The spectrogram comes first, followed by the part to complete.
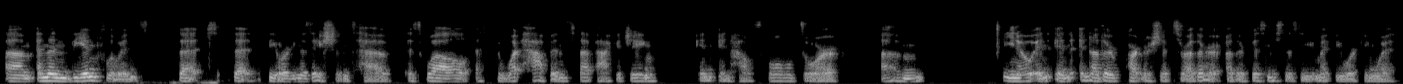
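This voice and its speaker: A woman with a low, gravelly, husky voice, her throat worn and a cough hanging on. She explains in a measured way, with plenty of fillers. The sound is dull and lo-fi. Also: flat delivery. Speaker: sustainability panelist. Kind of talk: panel discussion.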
